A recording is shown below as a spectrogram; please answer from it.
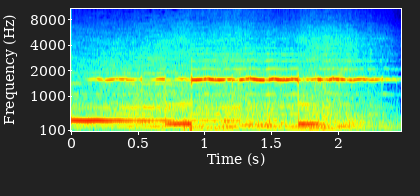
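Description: Logo intro sting: synthesized music with steady held tones over a whooshing swell, with two sharp hits, one about a second in and one near the end.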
